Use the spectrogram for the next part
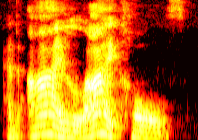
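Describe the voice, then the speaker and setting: A woman's voice: low voice, animated, slow, pushed and bright, full character voice. A woman voicing a cynical, grumbling male animal sidekick with a wry, emphatic manner. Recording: roomy, echoing room sound.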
